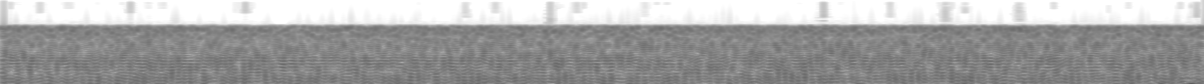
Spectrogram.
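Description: Steady electrical hiss and static with a faint hum running under it, constant in level, from the audio system's own noise.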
